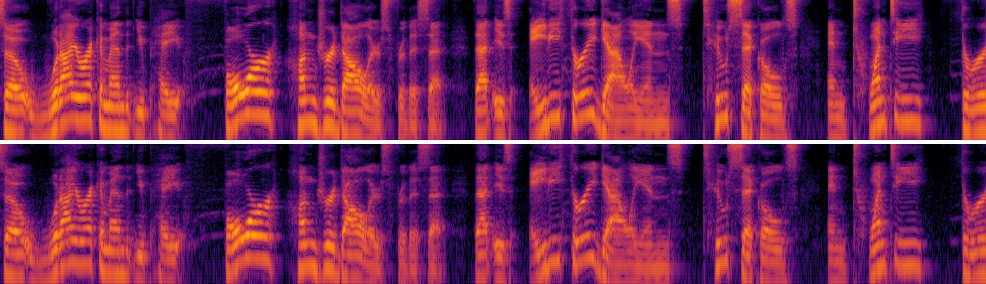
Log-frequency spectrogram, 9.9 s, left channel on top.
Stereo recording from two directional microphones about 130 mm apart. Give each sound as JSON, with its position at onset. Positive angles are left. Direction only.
{"t": 0.0, "sound": "speech", "side_deg": 85}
